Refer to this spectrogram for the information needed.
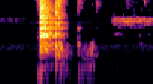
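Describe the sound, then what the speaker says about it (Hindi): A coconut held in the hand is struck with a wooden lathi staff, giving one loud sharp crack followed by a shorter knock, then quieter rustling. "ये देखिए ये लट के द्वारा नारियल फूट जाता है"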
